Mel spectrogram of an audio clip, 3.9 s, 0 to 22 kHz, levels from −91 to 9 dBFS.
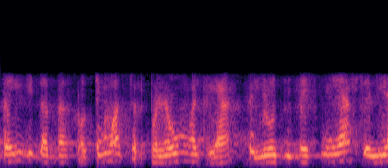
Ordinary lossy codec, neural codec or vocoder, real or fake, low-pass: AAC, 24 kbps; codec, 24 kHz, 1.5 kbps, HILCodec; fake; 3.6 kHz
